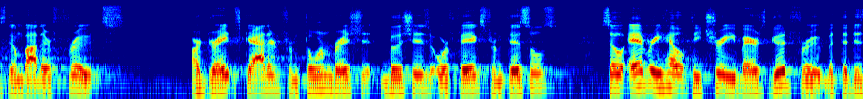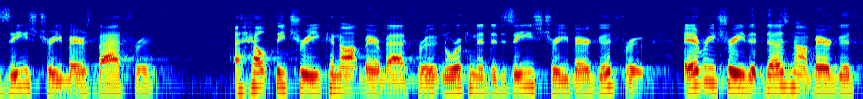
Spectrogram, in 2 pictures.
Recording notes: This sermon was recorded on August 8th, 2021 at Matthew's Table Church in Cleveland, TN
